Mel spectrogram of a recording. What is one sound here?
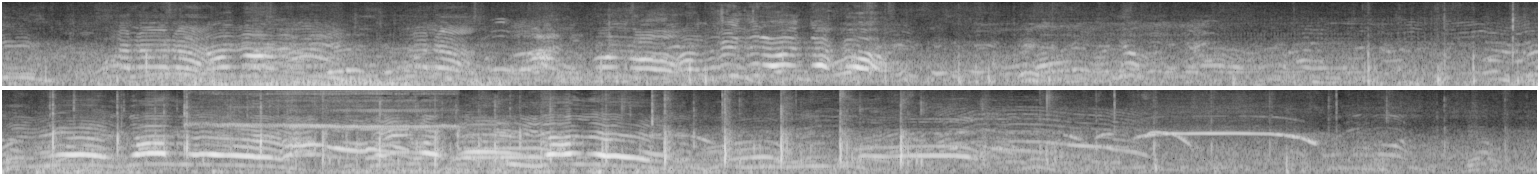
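Young men shout and cheer excitedly across an open field outdoors.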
